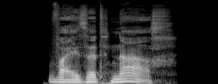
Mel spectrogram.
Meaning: second-person plural subjunctive I of nachweisen
- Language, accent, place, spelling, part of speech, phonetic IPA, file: German, Germany, Berlin, weiset nach, verb, [ˌvaɪ̯zət ˈnaːx], De-weiset nach.ogg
